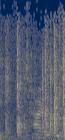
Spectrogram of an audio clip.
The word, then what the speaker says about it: Tyler: Tyler. – Who? – Tyler. – I spell that. T-Y-L-E.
